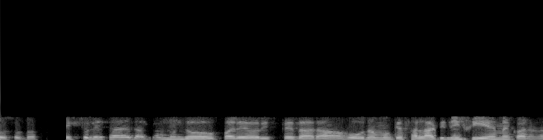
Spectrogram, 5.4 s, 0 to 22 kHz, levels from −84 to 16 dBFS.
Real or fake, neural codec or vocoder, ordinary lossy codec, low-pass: real; none; none; 3.6 kHz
